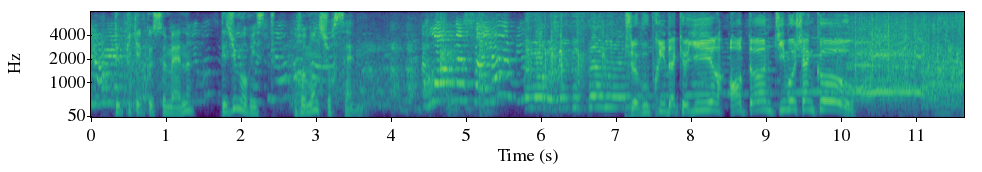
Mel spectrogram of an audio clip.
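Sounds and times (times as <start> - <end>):
people laughing and calling out: 0.0 - 5.8
speech: 0.3 - 4.5, 7.1 - 10.4
audience applause in a bar: 5.7 - 7.4, 9.2 - 11.6.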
